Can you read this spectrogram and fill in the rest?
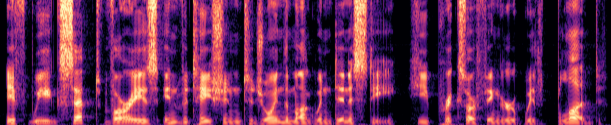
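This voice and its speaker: A man narrating a scripted, analytical lore video in a measured, explanatory way. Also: deep voice, animated, no echo.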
